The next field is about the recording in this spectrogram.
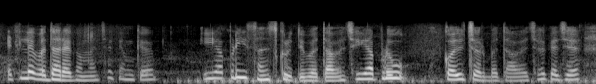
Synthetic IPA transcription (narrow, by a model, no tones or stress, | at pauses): eʈleʋəd̪ʱaɾeɡəmet͡ʃʰekɛmke | iapɽ̃isə̃nskɾut̪ibət̪aʋet͡ʃʰeiapɽ̃ũkəlt͡ʃəɾbət̪aʋet͡ʃʰeked͡ʒe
